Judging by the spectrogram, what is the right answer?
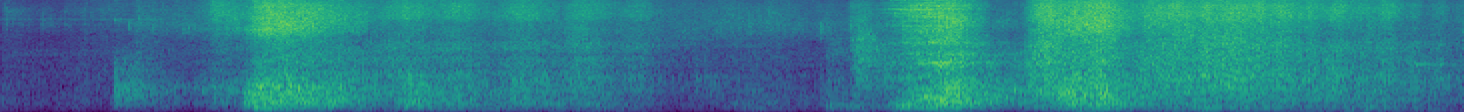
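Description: Loose earth mix for a rammed-earth floor pouring out of a tipped wheelbarrow and landing in a heap on the floor. It comes as a gritty rushing slide in two surges: one about a second in, and a longer, louder one about four seconds in.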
